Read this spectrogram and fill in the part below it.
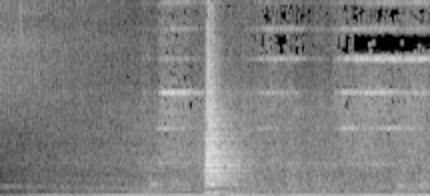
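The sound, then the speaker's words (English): A tram rumbles steadily along rails inside a tunnel at Yucca Mountain, waiting to carry workers into the depths where the U.S. Department of Energy plans to store nuclear waste. A low droning hum continues throughout, with a brief metallic screech near the middle and no voices. “A journey into Yucca Mountain begins at the entrance to a tunnel where a tram waits to carry workers into the dark depths where the U.S.”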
